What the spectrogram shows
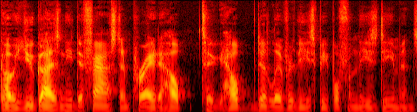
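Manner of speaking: ordinary talk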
